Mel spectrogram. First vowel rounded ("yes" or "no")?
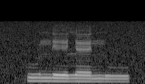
yes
